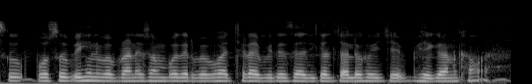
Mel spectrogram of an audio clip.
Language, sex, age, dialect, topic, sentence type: Bengali, male, 25-30, Western, agriculture, statement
